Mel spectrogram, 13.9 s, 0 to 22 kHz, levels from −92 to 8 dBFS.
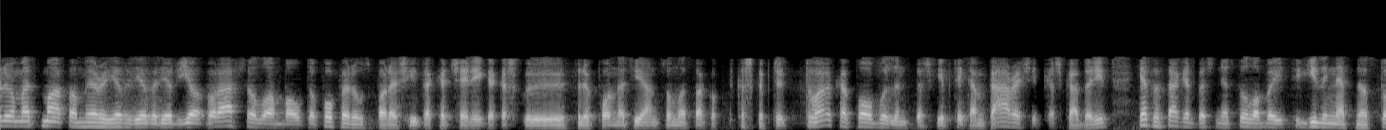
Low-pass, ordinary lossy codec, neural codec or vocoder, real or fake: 3.6 kHz; MP3, 32 kbps; codec, 16 kHz, 0.5 kbps, X-Codec, WavLM features, trained on Multilingual LibriSpeech; fake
